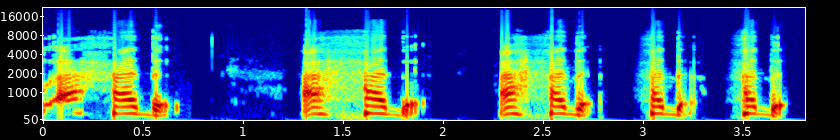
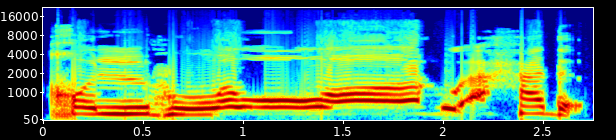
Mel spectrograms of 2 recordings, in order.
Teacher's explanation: دال پر ہم نے قلقلہ کرنا ہے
